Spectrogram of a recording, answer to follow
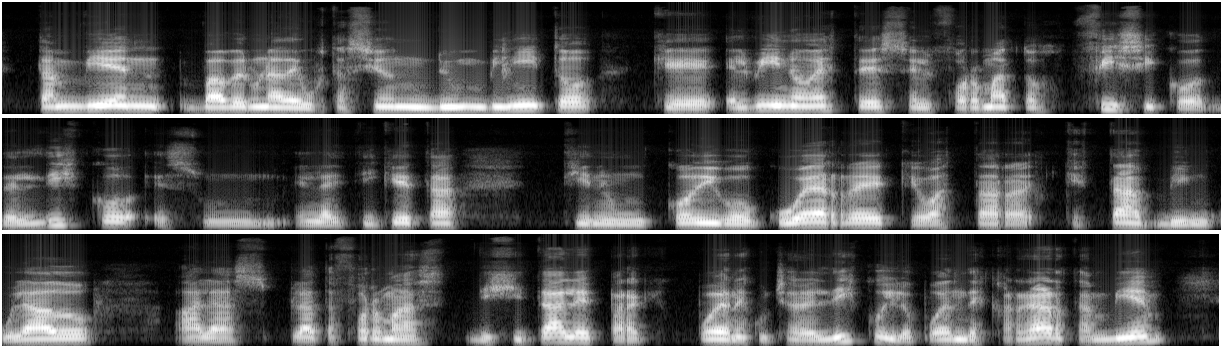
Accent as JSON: {"language": "Spanish", "region": "Mendoza", "country": "Argentina", "moved": "yes", "lives_now": "Buenos Aires, Argentina", "said": "soy músico cantautor de los Pagos de Mendoza, radicado en la ciudad de Buenos Aires hace un tiempo"}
